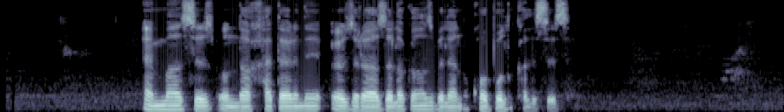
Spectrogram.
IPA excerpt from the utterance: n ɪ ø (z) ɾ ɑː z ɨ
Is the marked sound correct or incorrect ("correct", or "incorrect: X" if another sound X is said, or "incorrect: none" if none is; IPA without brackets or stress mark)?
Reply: correct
